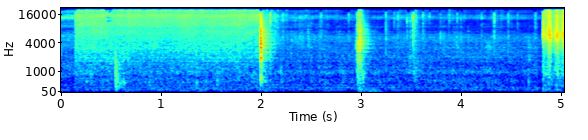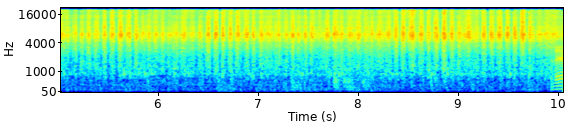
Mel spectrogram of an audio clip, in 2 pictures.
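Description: Steady loud hiss from a pressure cooker at 15 psi sterilizing Petri dishes and agar, beginning abruptly after a few faint clicks and taps and continuing evenly to the end.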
